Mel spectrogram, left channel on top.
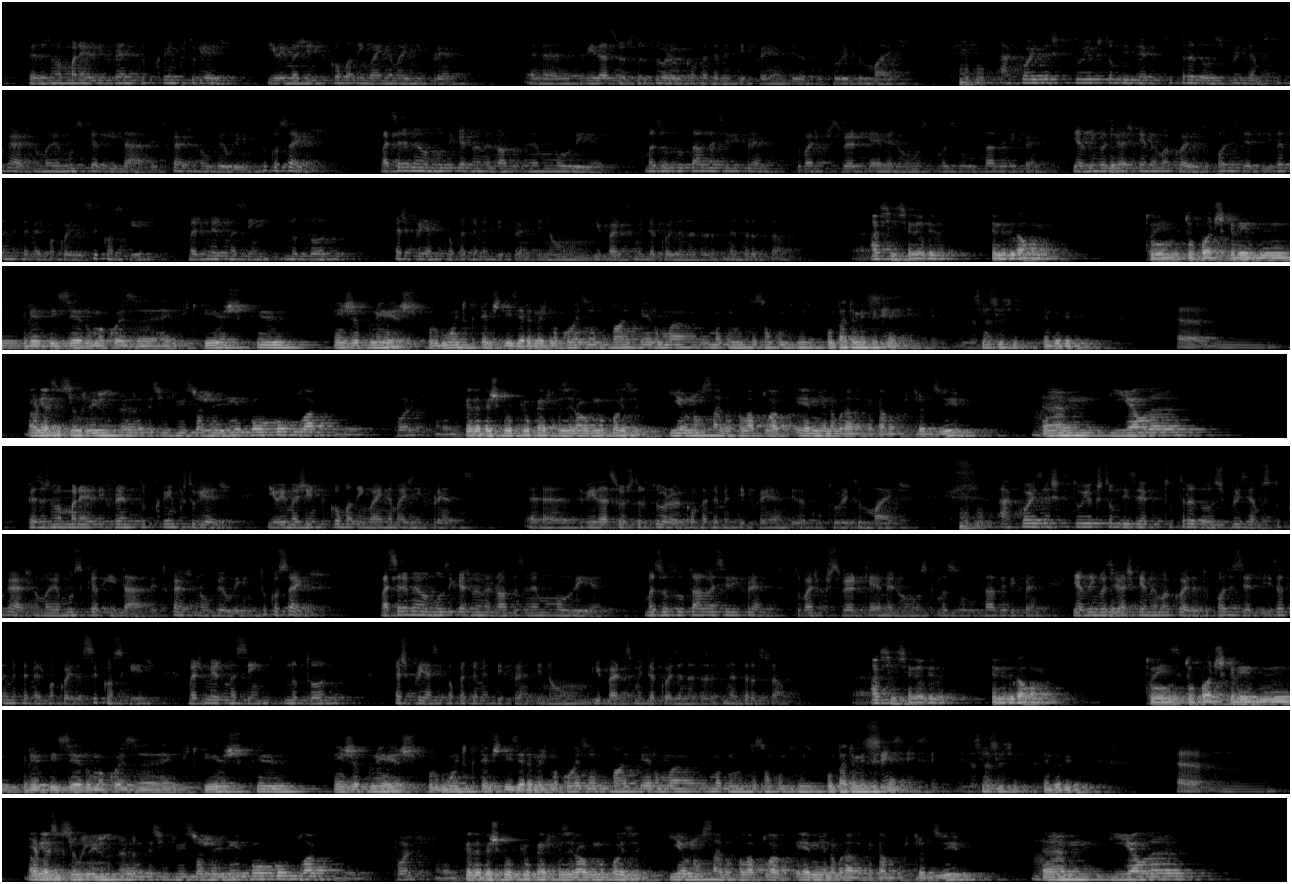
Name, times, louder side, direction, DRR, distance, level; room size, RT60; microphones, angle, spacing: voice 1, 0.0-16.2 16.7-33.6 34.3-34.8 37.1-38.2 47.3-49.3 49.7-49.9 50.4-51.4 51.7-52.9 53.6-53.9 55.4-55.8 61.8-62.2, right 1 dB, 45° right, 4 dB, 1.5 m, -43 dB
voice 2, 34.4-35.2 35.7-36.2 37.2-41.5 42.0-47.6 48.4-49.5 51.8-55.1 55.9-57.9 58.2-61.1 61.9-63.4, equal, 5° right, 2 dB, 1.4 m, -31 dB
15.5 x 13.5 x 3.7 m, 0.69 s
head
